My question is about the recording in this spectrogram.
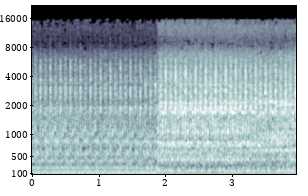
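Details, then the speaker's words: Opel Vivaro 2.5 diesel that developed the noise suddenly while carrying a load, then parked two to three weeks: hard hammer-like knock about three times a second over idle, growing louder; engine knock of unknown origin. "وهذا الصوت ما عم نعرف منين الصراحة، صوت مثل المطرقة يعني."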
